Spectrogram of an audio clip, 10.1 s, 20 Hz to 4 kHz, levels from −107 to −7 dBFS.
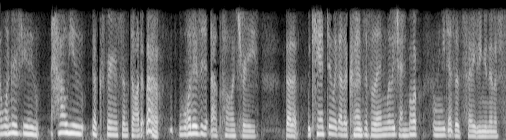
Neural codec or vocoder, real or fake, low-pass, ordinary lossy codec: codec, 16 kHz in and 24 kHz out, 0.4 kbps, LongCat-Audio-Codec, four codebook decoder; fake; 3.6 kHz; AAC, 24 kbps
